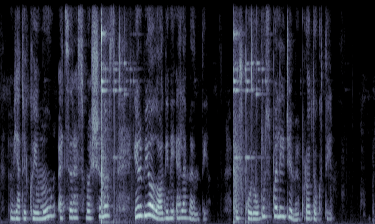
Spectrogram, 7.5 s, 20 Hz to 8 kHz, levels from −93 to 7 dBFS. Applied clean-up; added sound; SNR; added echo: none; Shatter; 10 dB; none.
